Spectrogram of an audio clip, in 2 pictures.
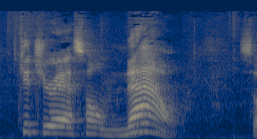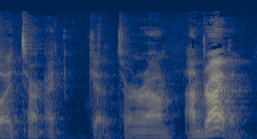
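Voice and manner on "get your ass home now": mock yell, pitched up. Retelling a phone call in which Ron yelled at Jay, imitating Ron yelling. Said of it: "He's yelling, and I can hear him yelling".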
